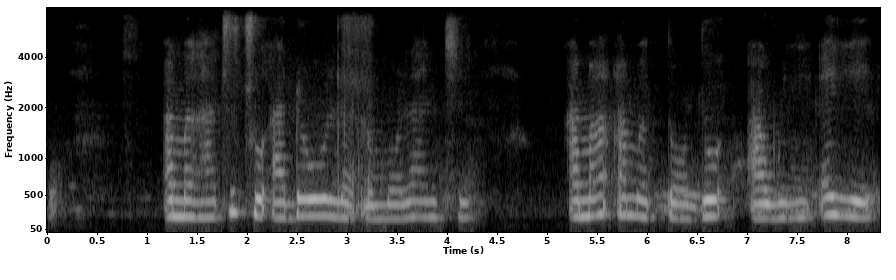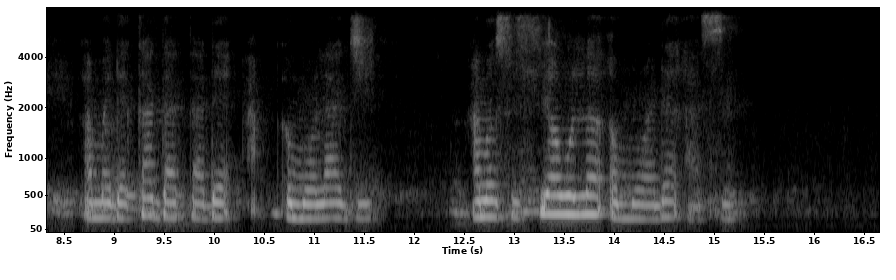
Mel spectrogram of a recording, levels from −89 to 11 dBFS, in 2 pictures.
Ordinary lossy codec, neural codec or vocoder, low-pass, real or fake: Opus, 16 kbps; none; 7.2 kHz; real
